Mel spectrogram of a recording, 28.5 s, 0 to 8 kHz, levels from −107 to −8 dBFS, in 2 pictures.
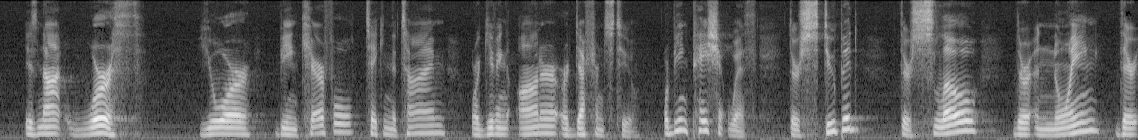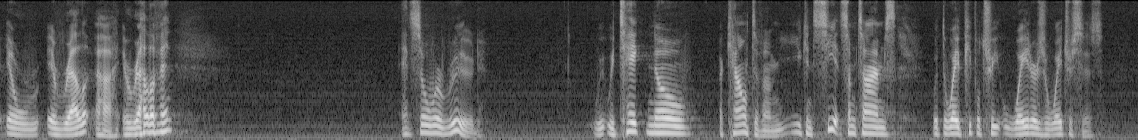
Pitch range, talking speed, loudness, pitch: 105-155 Hz, 115 wpm, -28 LUFS, 135 Hz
